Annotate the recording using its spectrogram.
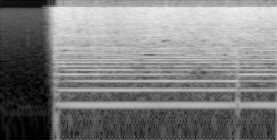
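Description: A loud, steady, horn-like electronic tone held on one pitch with a hiss over it, starting suddenly about half a second in. It is an edited-in sound effect for a transition.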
